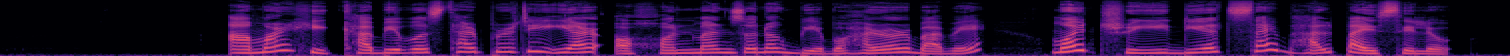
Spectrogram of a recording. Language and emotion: Assamese, happy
